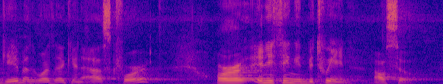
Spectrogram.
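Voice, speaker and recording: Audible room echo surrounds a man speaking fairly quickly in a fairly high pitch with ordinary pitch variation. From France. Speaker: presenter. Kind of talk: lecture.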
